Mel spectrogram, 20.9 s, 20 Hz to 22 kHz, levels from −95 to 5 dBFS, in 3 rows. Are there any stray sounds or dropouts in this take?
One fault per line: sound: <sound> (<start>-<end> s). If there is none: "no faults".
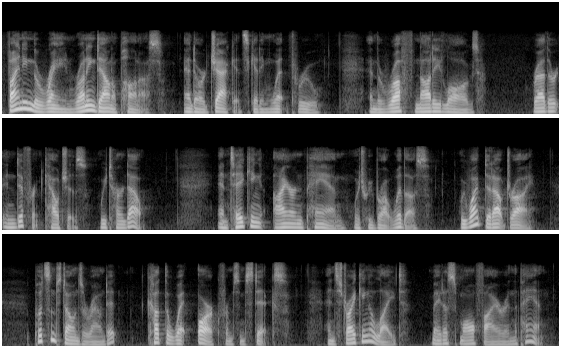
no faults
